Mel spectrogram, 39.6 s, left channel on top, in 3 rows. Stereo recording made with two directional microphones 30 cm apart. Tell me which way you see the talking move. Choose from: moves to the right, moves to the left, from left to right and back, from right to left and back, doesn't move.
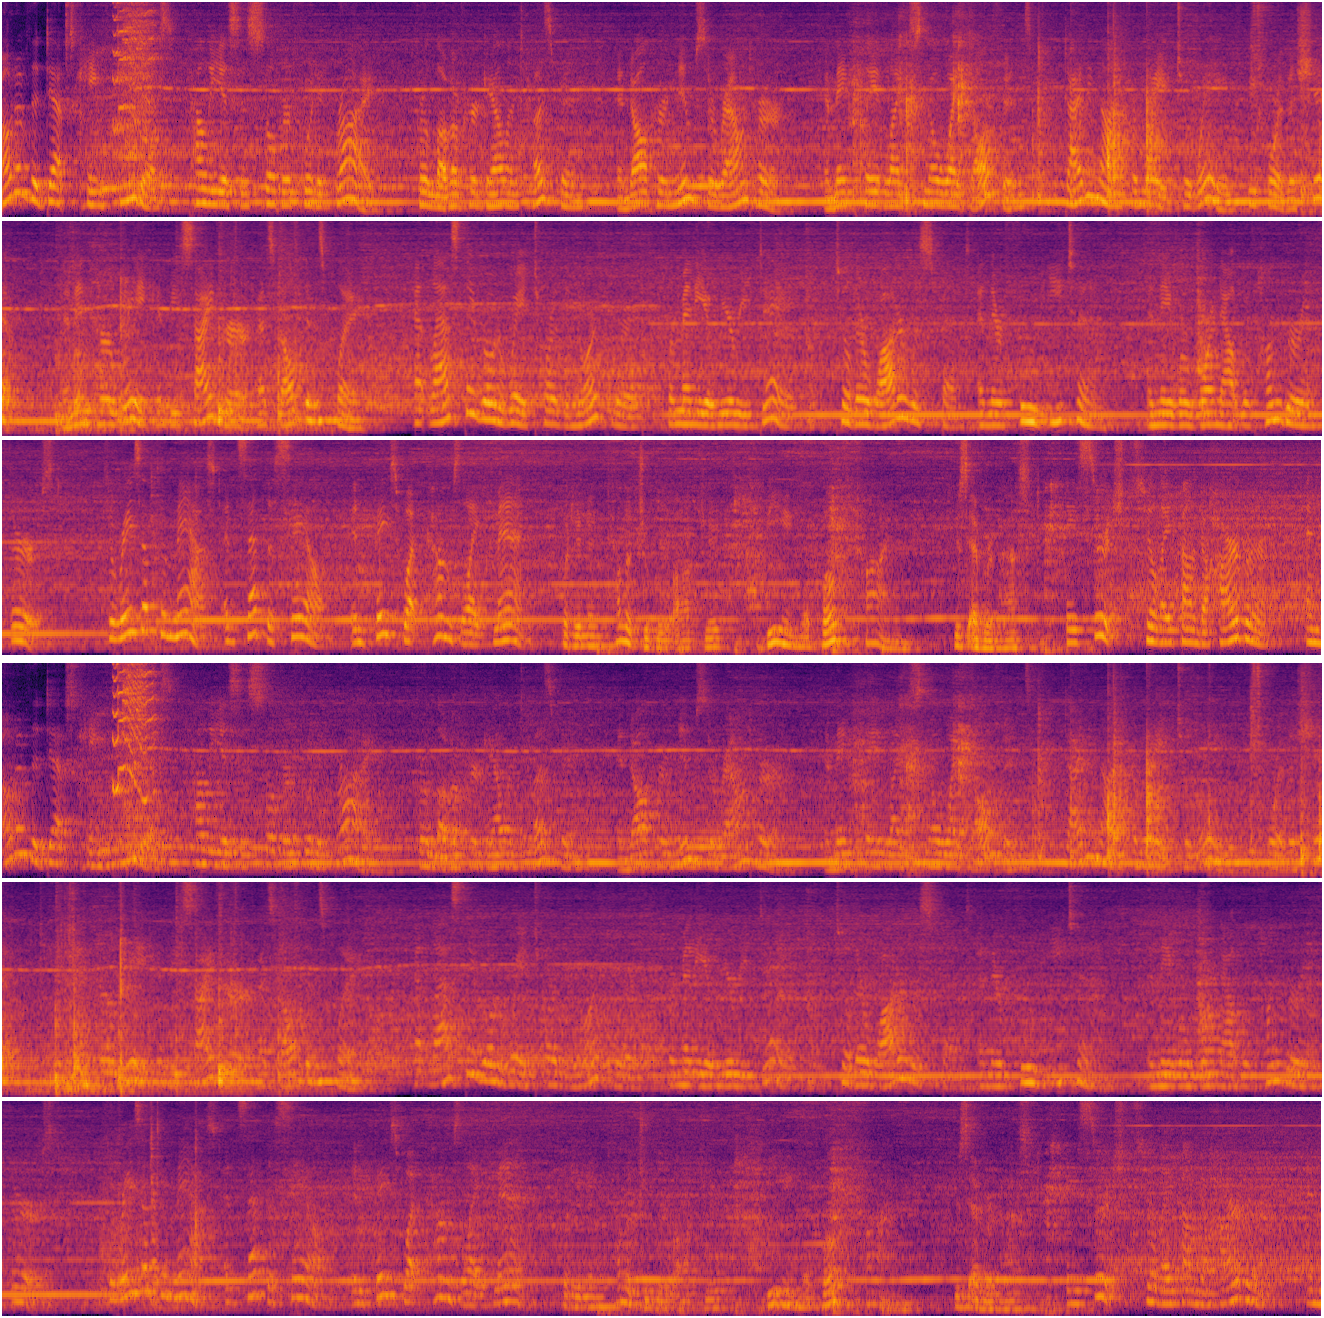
doesn't move.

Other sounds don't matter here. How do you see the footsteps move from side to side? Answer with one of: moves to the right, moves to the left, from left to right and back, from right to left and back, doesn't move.
from left to right and back.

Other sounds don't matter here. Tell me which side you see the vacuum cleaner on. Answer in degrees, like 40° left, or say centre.
60° left.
